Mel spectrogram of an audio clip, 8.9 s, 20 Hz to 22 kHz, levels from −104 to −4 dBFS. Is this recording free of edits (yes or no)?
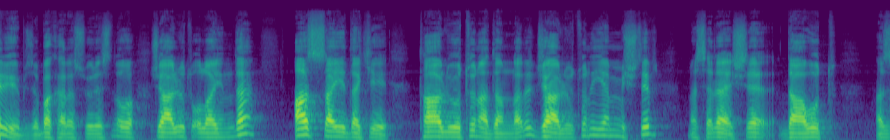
no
